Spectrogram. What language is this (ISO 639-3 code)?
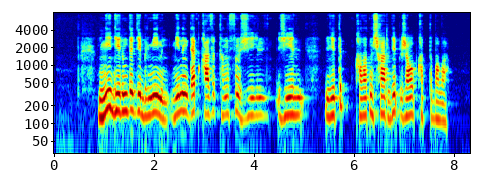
kaz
